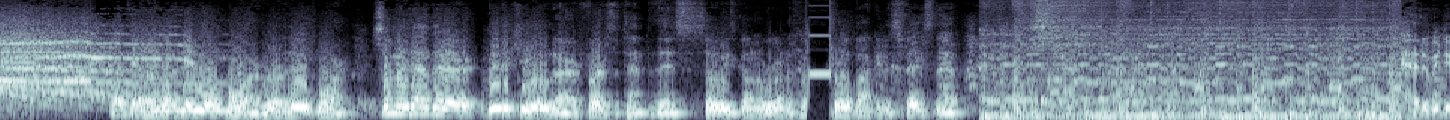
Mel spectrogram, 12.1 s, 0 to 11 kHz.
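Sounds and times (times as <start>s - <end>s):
rock band playing live: 8.2s - 11.9s.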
